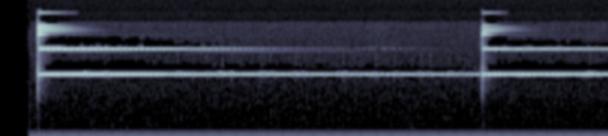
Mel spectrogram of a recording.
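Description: A high, clear bell-like chime struck twice, about three seconds apart. Each strike rings on as one pure tone and fades slowly.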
